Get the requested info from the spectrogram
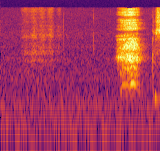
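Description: A woman's short, sharp in-breath, like a gasp, near the end of a pause in her talk, over a faint steady low hum.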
